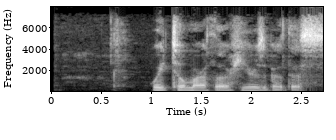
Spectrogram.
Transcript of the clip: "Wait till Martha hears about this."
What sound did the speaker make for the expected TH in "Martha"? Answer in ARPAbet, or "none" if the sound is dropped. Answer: TH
